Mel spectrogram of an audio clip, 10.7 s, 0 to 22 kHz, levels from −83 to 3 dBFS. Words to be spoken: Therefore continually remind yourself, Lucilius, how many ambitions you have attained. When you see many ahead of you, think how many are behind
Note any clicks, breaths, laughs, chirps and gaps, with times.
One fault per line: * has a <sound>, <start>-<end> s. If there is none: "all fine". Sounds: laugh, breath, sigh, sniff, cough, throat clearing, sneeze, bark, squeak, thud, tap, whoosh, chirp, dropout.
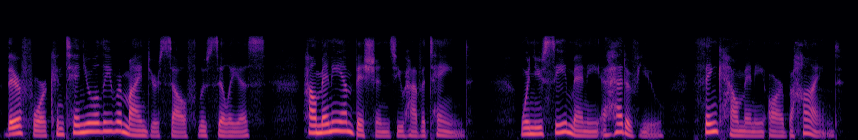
all fine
